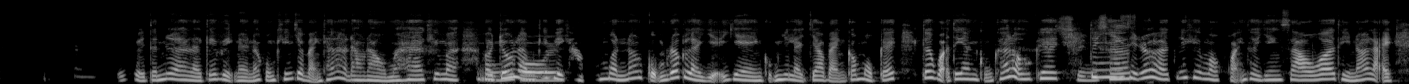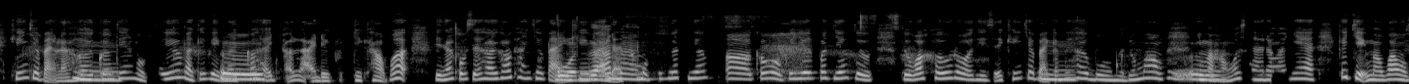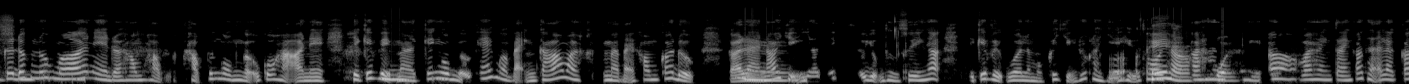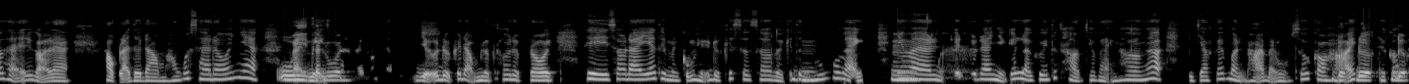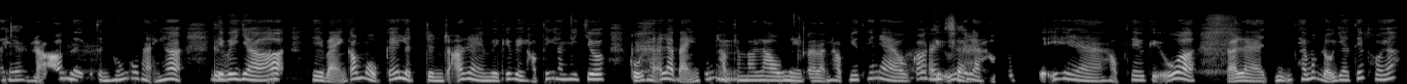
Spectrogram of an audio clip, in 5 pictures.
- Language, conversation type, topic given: Vietnamese, advice, Tôi nên làm gì để duy trì động lực khi tiến độ công việc chững lại?
- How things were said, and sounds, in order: tapping; distorted speech; static; other background noise; chuckle; unintelligible speech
